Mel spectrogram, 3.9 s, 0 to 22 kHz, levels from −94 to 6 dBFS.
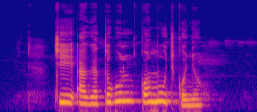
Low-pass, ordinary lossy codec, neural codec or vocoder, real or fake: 19.8 kHz; none; none; real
